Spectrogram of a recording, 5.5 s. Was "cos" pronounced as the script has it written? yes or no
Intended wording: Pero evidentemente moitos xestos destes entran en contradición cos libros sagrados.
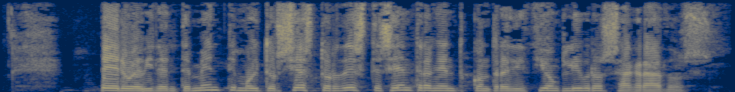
no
